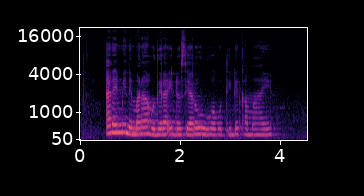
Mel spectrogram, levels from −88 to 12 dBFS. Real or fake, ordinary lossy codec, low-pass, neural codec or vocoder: fake; none; none; vocoder, 44.1 kHz, 128 mel bands every 256 samples, BigVGAN v2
